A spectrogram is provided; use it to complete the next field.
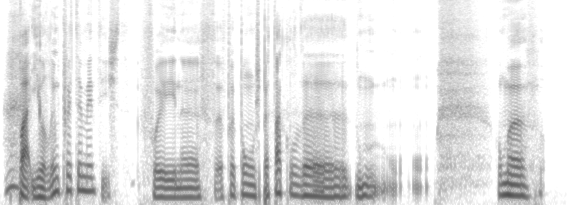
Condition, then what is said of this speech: Stuttering. Eu já tive atuações que eu não gaguejei uma única vez.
